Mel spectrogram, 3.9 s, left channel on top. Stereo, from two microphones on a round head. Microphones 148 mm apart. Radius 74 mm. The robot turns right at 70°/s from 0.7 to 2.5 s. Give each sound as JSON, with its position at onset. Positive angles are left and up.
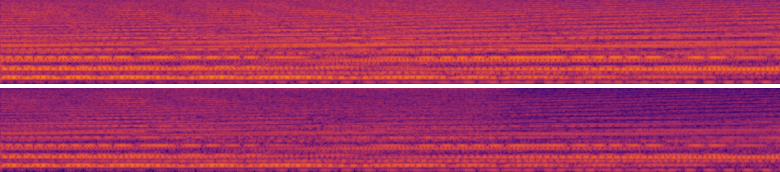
{"t": 0.0, "sound": "a drone", "side_deg": 25}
